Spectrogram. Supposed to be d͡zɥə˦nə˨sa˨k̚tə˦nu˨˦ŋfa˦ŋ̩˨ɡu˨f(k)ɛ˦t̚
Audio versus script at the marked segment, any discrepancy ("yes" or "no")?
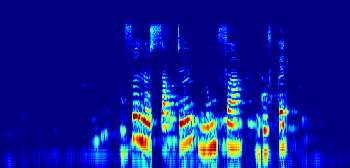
no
